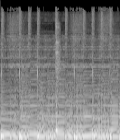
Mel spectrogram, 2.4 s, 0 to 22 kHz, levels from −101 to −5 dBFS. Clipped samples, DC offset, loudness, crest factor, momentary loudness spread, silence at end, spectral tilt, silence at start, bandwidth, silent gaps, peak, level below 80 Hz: under 0.1%; under 0.1%; -20 LUFS; 14 dB; 1 LU; 0 s; -6 dB/octave; 0 s; 18 kHz; none; -4 dBFS; -24 dBFS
